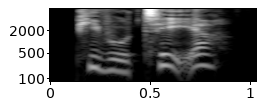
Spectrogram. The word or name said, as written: pivotere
